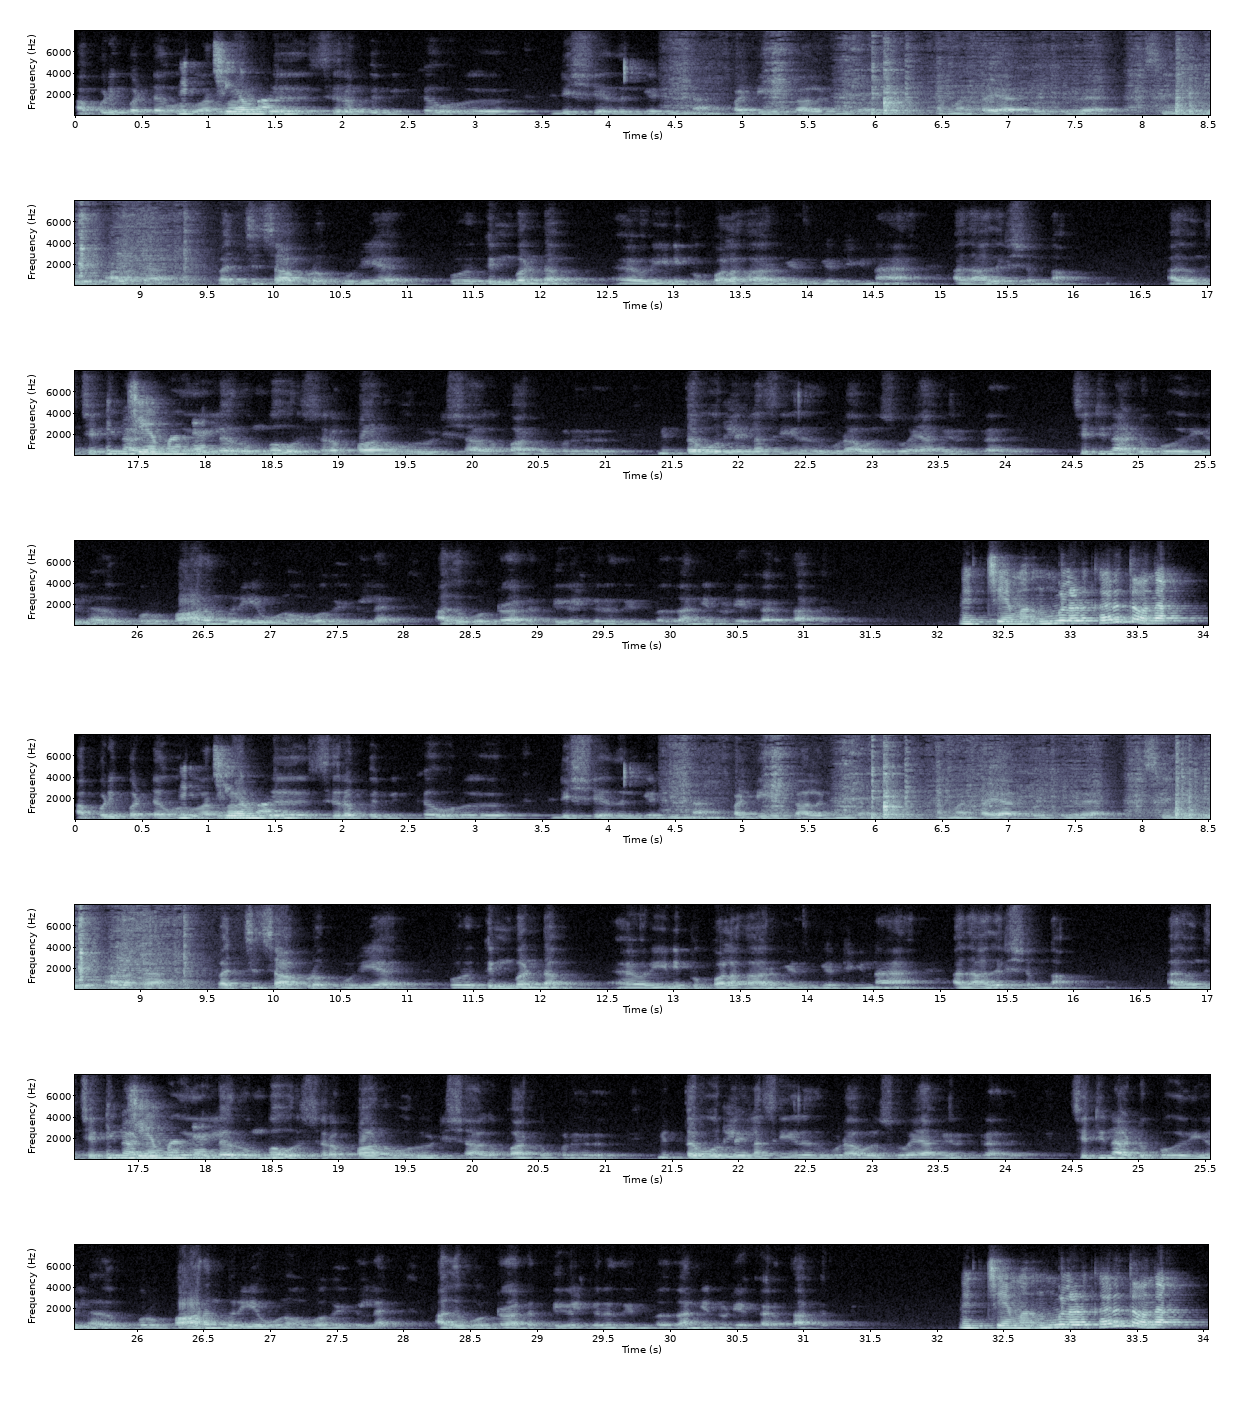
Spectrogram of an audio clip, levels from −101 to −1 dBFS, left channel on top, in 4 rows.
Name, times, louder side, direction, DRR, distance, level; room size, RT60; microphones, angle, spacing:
voice 1, 0.0-3.2 3.6-6.0 6.5-7.7 8.0-9.2 9.6-11.0 11.3-12.2 12.5-14.8 15.1-16.0 16.7-21.1 21.4-24.1 24.5-27.9 28.2-31.1, right 1 dB, 45° right, 4 dB, 1.2 m, -29 dB
voice 2, 1.1-1.6 17.4-18.0 32.2-33.7, left 1 dB, 5° left, 3 dB, 1.0 m, -21 dB
sound 1, 4.4-9.7, right 3 dB, 25° right, 0.9 m, -32 dB
12.0 x 8.1 x 2.4 m, 0.74 s
head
